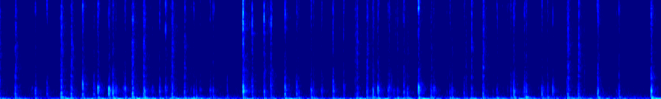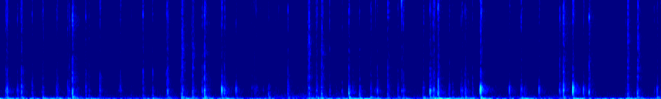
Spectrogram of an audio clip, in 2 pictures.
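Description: Both hands type rapidly with their short-nailed fingertips on the plastic chiclet keys of a black laptop on a desk. The result is a fast, continuous stream of light clicks and taps over a steady low rumble.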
